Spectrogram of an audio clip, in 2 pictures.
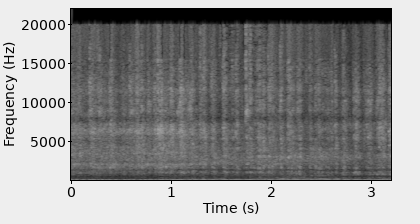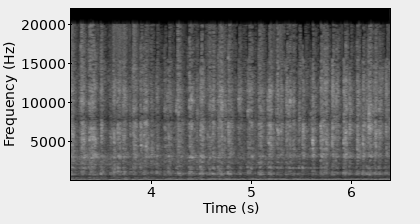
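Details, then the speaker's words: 1967 Chevelle SS with 416 LSX V8: deep lumpy idle with periodic exhaust dropouts, cylinder #5 misfiring after an aftermarket MSD plug wire burned on the headers; runs better with a temporary 2008 Escalade plug wire. "why I hate aftermarket wires. You can't bend them, you can't make them right. So burn that one up, now it runs better."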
